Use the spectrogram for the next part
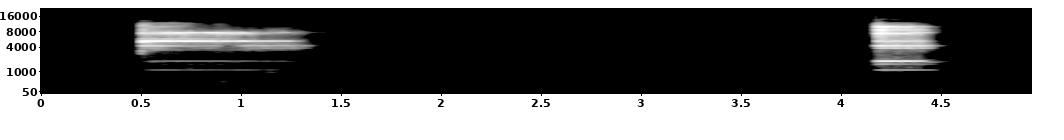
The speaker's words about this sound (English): Now have a moment of silent meditation, and we'll start it in with a chime.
